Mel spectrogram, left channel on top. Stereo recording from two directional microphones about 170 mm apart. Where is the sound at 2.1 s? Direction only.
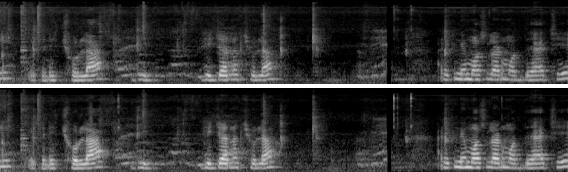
15° right (ahead or behind).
